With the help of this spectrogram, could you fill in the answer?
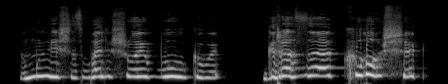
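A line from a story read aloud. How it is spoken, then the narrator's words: Sobbing. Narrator (Russian): всхлипывала она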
